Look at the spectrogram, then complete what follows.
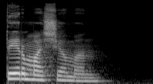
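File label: "тэрмасьӧмӧн", Komi, female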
